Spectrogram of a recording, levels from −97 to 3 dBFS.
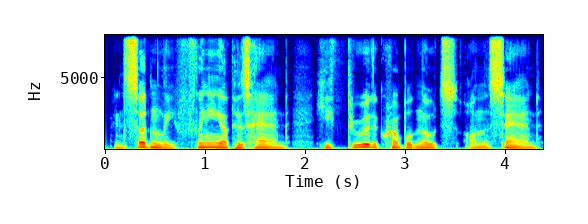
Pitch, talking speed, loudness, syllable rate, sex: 120 Hz, 190 wpm, -18 LUFS, 4.7 syllables/s, male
